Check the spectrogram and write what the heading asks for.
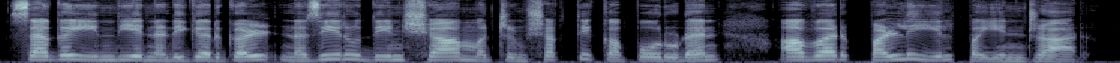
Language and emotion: Tamil, neutral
